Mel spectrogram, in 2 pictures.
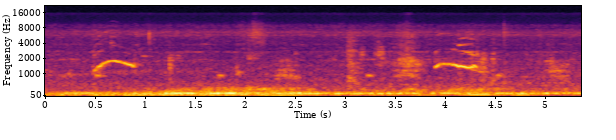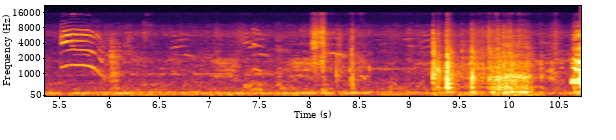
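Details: Three soft, short meows from a black kitten, each a small rising and falling arc, spaced a couple of seconds apart over a steady hum, ending in loud rustling and bumping noises.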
